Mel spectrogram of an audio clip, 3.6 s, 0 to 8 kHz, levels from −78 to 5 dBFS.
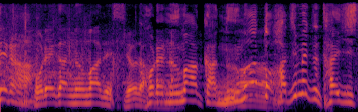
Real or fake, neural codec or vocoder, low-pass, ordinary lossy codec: real; none; 7.2 kHz; none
